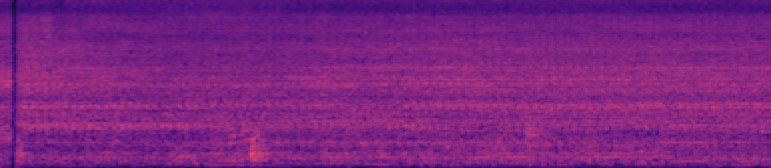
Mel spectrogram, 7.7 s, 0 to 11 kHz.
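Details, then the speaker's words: 2007 Toyota Vitz CVT after repair of starting trouble and misfiring: engine settles into a smooth, even idle with no stumbles or missed beats; misfire gone, running normally. "है माशाल्लाह का मुकम्मल हो गया गाड़ी start और India में firing भी नहीं कर रहा"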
